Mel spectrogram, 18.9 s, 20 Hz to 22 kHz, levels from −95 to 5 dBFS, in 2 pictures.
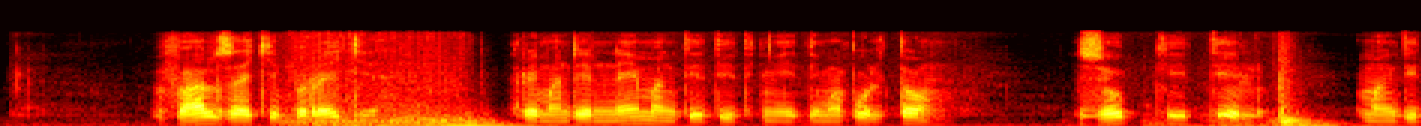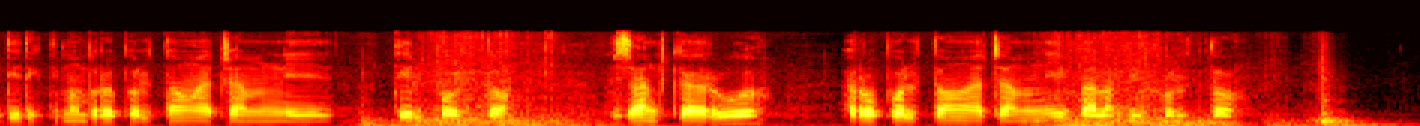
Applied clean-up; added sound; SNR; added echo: none; Sliding door; 15 dB; none.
